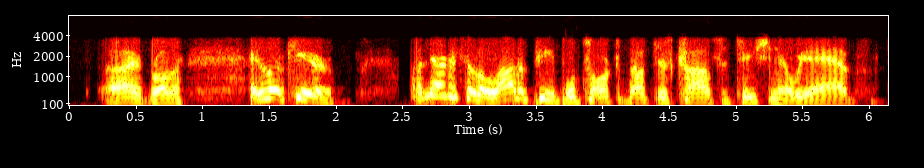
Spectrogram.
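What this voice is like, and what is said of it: Slightly impaired, messed up voice. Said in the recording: “I had a stroke back a couple years ago. My voice is a little messed up.”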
